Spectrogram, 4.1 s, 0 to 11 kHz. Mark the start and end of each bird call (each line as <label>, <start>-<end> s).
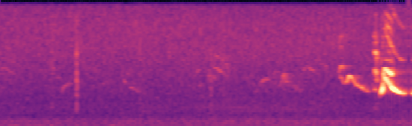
Hawaii Amakihi (Chlorodrepanis virens), 2.0-2.4 s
